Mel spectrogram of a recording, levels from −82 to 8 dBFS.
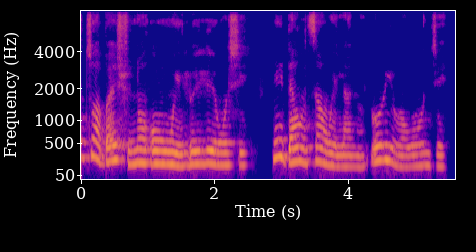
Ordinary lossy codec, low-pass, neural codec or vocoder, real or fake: none; none; codec, 16 kHz, 8 kbps, FreqCodec, smaller model; fake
